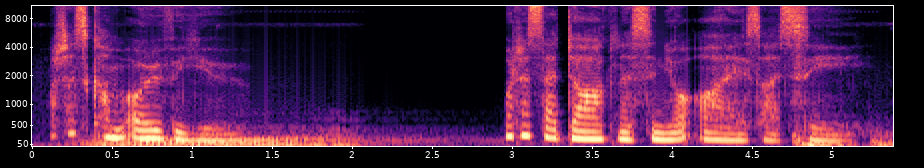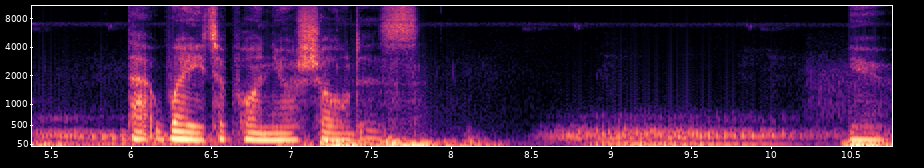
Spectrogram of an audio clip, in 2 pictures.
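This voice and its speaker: A woman voices a protective, charming she-demon for an ASMR roleplay, speaking low, intensely, and theatrically in drawn-out, hushed phrases that often sink into whispers. She comes across as stern and concerned, and there's a bit of background noise.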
